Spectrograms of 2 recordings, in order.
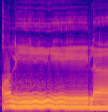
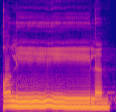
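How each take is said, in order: First: The word ends on a vowel. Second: The word ends with an n sound. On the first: The reader stops at this word. "থামলে একটি জবরের উচ্চারণ এখানে হবে না, তখন হবে কলিলা" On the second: The reading continues without a stop. "দুই জবর"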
